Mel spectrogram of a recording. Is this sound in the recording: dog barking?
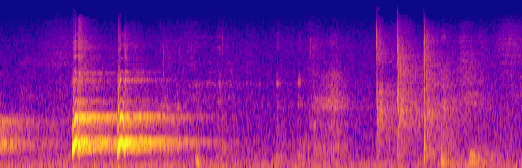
yes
